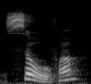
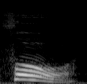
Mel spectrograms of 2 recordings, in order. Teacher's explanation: So we have but 4 and O are different. This, when you say sofa, this is shorter O, and 4 is a longer O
